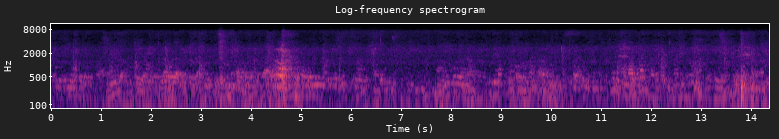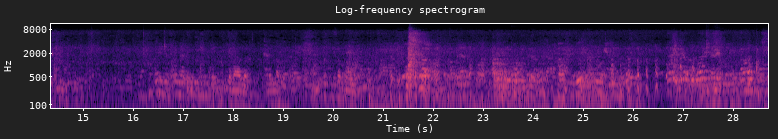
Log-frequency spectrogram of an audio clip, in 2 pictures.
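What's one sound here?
Several men chat in the background.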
